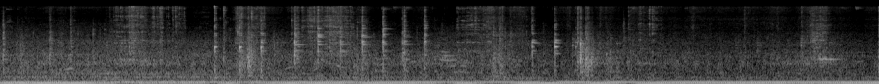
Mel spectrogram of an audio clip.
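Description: Bricklayers' steel trowels tapping, clinking and scraping on bricks and wet mortar as bricks are laid and knocked into place, a run of sharp clinks densest from about a second in to about six seconds. A steady low hum sits under it.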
